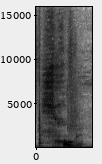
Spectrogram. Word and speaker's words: Skhug: always wanted to learn how to make is Skhug. Is that how you pronounce it? I have to say the most difficult thing about making the Skhug is to say it. So Skhug is Skhug.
